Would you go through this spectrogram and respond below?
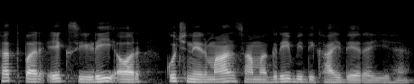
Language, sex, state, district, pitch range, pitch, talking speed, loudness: Hindi, male, Jharkhand, Ranchi, 115-135 Hz, 120 Hz, 190 wpm, -20 LUFS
